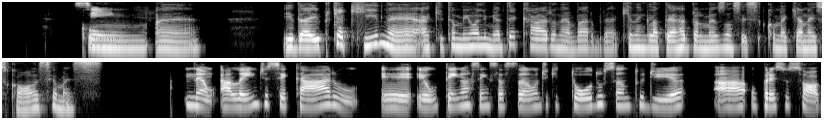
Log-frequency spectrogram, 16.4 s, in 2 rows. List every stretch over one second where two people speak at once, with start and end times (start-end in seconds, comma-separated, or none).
none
